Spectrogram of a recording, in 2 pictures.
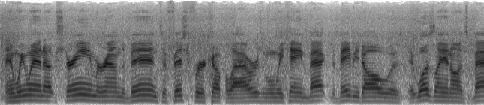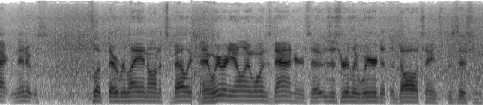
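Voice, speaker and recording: Brief: relaxed male fishing vlogger, slightly high voice, stream noise behind, outdoor camera mic. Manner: easygoing storyteller, chuckling. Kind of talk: casual outdoor fishing chat. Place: wooded creek outdoors. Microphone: action camera. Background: rushing stream water.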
